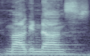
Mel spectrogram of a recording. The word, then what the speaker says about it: Magendanz: I just met Chad Magendanz today.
